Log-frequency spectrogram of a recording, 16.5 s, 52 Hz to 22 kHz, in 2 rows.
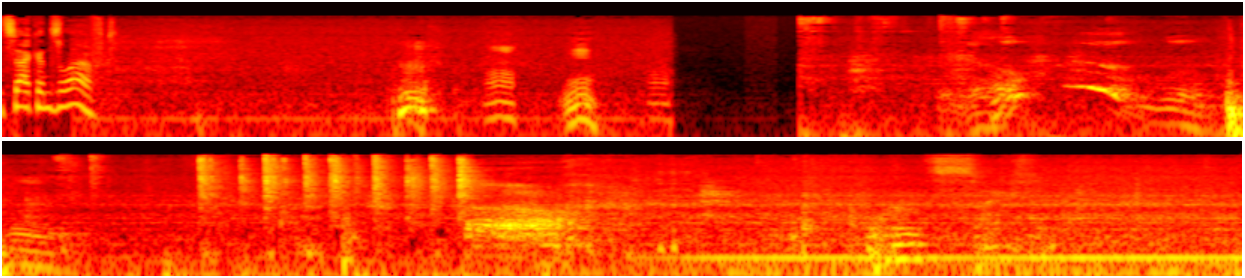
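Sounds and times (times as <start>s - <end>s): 
speech: 0.0s - 1.0s, 2.6s - 4.5s
steady low hum: 0.0s - 16.5s
man making drowsy morning waking-up yawning groans and whiny moans: 11.4s - 12.6s.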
